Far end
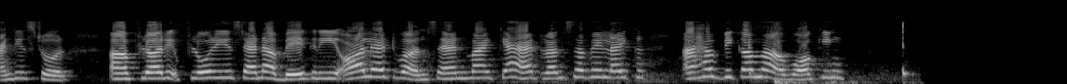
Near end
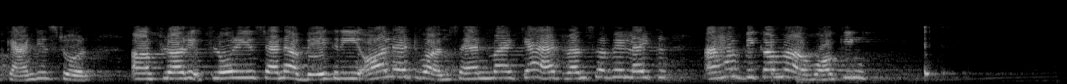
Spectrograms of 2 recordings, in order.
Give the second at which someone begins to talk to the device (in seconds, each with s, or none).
none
